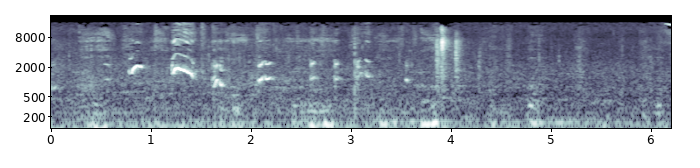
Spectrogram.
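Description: Jack Russell Terrier puppies give thin, high whimpers and squeaky yips over a low steady hum.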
